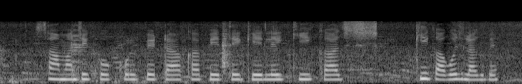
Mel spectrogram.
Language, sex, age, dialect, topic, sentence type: Bengali, female, 18-24, Western, banking, question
